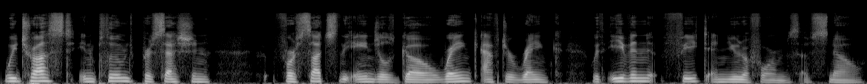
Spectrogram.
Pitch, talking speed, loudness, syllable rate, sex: 120 Hz, 140 wpm, -24 LUFS, 3.7 syllables/s, male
